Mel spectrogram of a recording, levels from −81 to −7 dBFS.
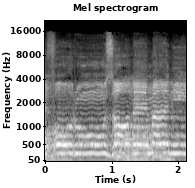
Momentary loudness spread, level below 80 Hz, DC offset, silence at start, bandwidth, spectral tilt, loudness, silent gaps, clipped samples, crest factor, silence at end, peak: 3 LU; -34 dBFS; under 0.1%; 0 s; 16 kHz; -4.5 dB/octave; -12 LUFS; none; under 0.1%; 12 dB; 0 s; 0 dBFS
